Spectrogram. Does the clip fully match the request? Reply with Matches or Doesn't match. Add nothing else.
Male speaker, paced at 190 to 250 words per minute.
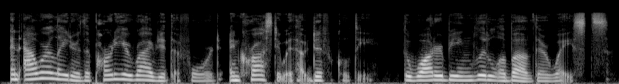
Doesn't match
